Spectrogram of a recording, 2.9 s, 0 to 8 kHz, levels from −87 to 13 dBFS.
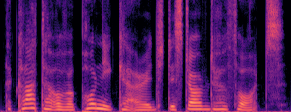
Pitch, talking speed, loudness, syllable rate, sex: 225 Hz, 185 wpm, -18 LUFS, 5.5 syllables/s, female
